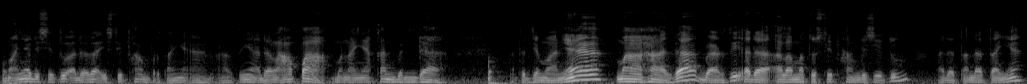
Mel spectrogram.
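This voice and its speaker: A man teaches a class, explaining step by step with a lively, rising and falling delivery. His voice is mellow and warm. A faint hiss of background noise sits under the talk. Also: lowish voice, moderate pace. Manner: explanatory, lively intonation, frequent "ya" and "nah". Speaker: Arabic teacher. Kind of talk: classroom lesson.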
